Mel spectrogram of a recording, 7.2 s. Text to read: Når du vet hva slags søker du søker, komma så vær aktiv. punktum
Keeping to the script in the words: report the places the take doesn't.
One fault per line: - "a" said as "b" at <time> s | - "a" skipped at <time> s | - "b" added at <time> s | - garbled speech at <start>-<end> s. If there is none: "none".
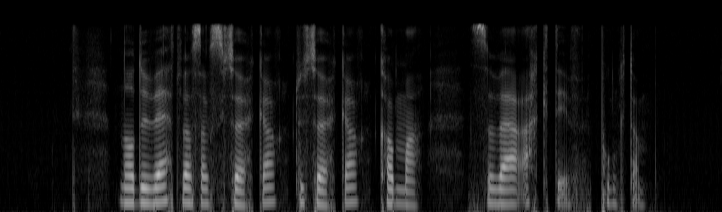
none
